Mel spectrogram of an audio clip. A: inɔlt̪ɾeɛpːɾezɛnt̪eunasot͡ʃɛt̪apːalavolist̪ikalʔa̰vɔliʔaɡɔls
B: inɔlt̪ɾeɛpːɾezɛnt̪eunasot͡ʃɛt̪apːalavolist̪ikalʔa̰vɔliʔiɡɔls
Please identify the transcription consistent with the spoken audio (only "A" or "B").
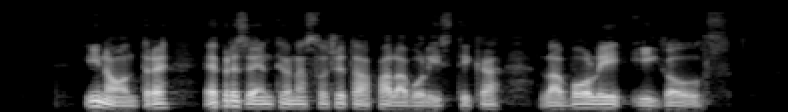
B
